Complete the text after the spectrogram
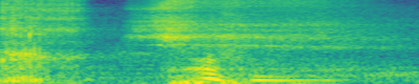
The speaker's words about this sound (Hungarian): és gyerünk horkolni.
